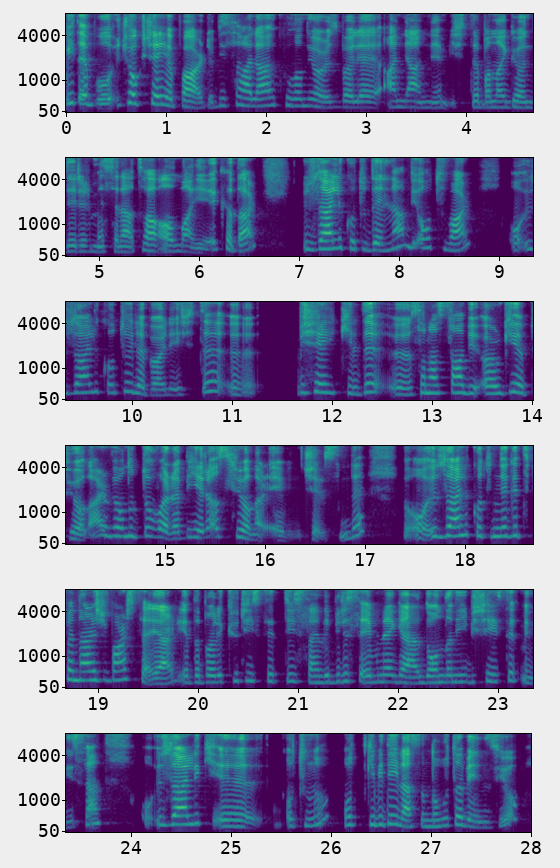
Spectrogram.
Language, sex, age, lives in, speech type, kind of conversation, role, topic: Turkish, female, 40-44, Germany, conversation, podcast, guest, Köklerinle ilgili öğrendiğin en şaşırtıcı şey neydi?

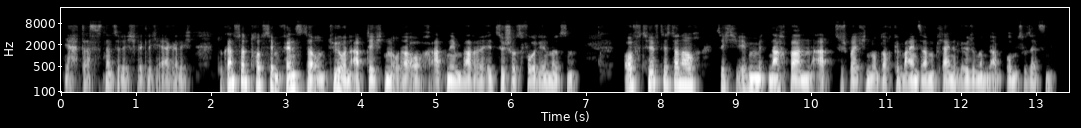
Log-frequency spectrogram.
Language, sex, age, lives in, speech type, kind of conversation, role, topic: German, male, 45-49, Spain, read, expert-assistant, expert, Was kann man tun, um Wetterextreme wie Hitzewellen oder Überschwemmungen im Alltag besser zu bewältigen?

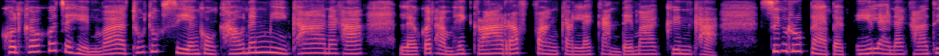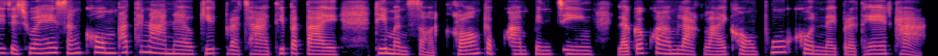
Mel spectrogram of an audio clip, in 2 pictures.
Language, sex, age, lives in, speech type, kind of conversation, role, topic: Thai, female, 50-54, Thailand, read, expert-assistant, expert, ข้อดีและข้อเสียของระบบประชาธิปไตยกับระบบเผด็จการ: ระบบไหนเหมาะกับสังคมไทยมากกว่ากัน?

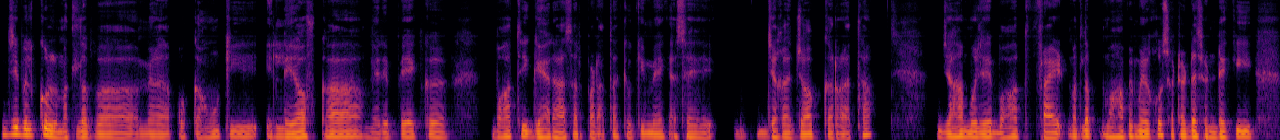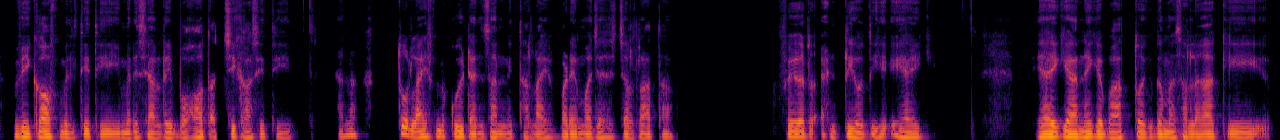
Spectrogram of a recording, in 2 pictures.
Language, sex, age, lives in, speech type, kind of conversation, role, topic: Hindi, male, 20-24, India, conversation, podcast, guest, Layoff ke baad tumne kaise comeback kiya?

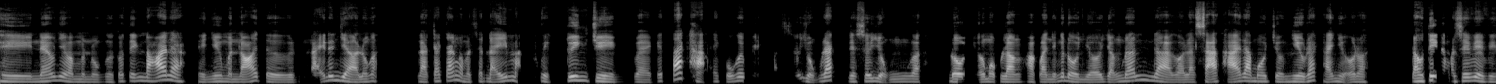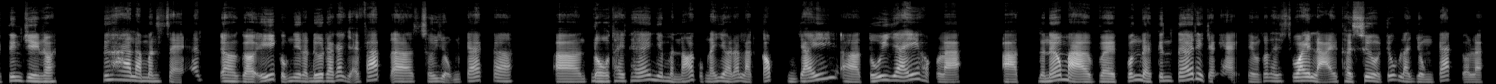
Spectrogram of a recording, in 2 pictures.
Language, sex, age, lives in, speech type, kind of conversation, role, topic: Vietnamese, male, 20-24, Vietnam, conversation, podcast, guest, Bạn có mẹo nhỏ nào để giảm rác thải nhựa không?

